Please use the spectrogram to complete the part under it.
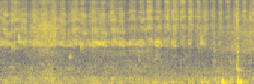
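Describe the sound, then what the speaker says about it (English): A whisk scrapes steadily through a thick milk and cheese sauce in a pan, a close, continuous rasping swish with quick rhythmic strokes and no talking. "So you just want to whisk this together until it's as smooth as you can get it."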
